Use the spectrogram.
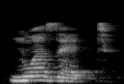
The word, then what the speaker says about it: noisette: Quando tem o S no final, eu não pronuncio, mas ele vai dar um som para o E. Porque normalmente o E fica no final, a gente quase que não pronuncia. Mas aqui ele fica um pouco mais presente, então fica noisette. A U tem som de O.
